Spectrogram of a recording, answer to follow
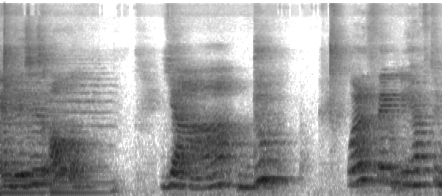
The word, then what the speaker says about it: jdu: the Czech language, that when we have a J followed by a consonant at the beginning, we usually don't pronounce that J. It's not necessary and not common. Já jdu.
